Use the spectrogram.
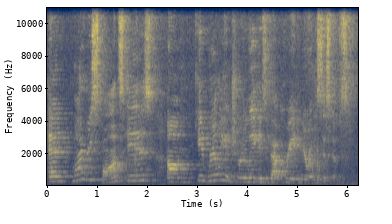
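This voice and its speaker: A middle-aged woman from California giving an energetic, self-deprecating motivational talk to a live audience. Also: sits high, measured pace, a little hiss or hum. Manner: energetic, self-deprecating, speaks about having a loud voice. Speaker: guest speaker. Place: meeting room with small audience. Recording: echoey room, speaker far from mic.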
